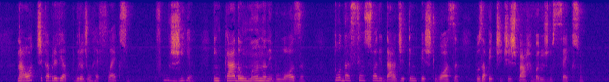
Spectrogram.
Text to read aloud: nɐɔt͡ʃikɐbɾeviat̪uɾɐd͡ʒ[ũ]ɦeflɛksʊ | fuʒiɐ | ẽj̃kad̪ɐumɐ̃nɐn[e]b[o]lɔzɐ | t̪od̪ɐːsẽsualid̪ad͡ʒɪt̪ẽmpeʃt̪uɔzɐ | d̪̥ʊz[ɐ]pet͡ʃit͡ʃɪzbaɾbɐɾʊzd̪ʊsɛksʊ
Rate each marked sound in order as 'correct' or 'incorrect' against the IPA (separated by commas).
correct, correct, incorrect, incorrect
